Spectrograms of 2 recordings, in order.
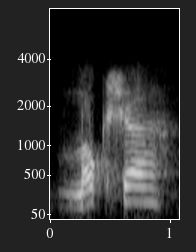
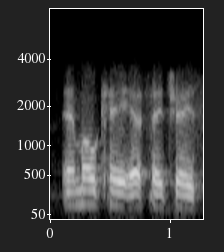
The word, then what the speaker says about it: Moksha: so i'm good well moksha mo k sha with a nose moksha moksha well in a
